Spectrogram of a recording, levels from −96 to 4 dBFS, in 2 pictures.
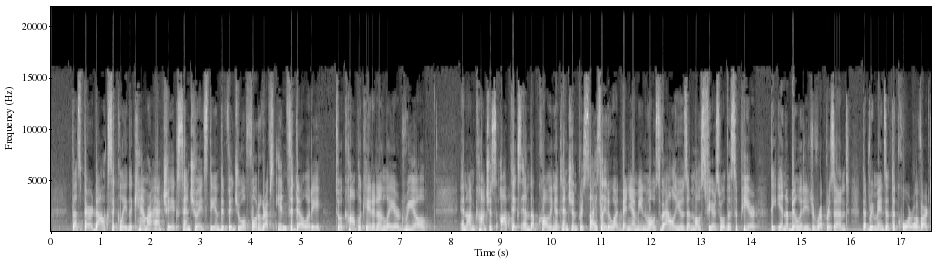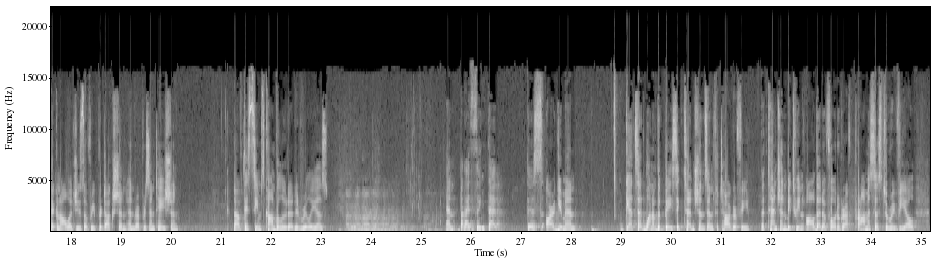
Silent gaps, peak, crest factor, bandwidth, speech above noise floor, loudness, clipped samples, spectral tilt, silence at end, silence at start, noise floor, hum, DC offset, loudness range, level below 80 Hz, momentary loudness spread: none; 0 dBFS; 14 dB; 17 kHz; 24 dB; -13 LUFS; 0.1%; -3 dB/octave; 0 s; 0 s; -38 dBFS; none; under 0.1%; 3 LU; -40 dBFS; 9 LU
